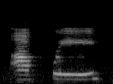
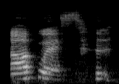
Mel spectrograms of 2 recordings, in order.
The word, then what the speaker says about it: Aquis: So I started using our Aqui. Is that how you say it? Awkward. Aquis.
